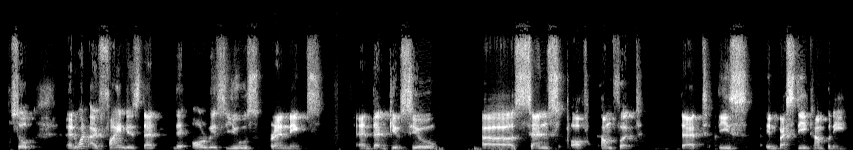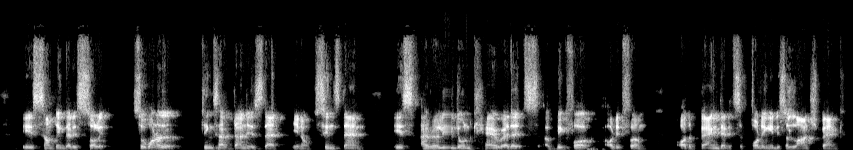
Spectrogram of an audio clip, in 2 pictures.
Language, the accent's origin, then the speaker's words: English; Malaysia; I'm from Malaysia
